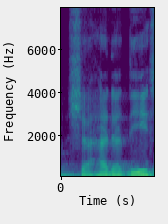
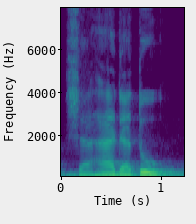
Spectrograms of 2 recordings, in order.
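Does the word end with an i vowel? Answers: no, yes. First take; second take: yes; no. First: The word ends with a final i vowel. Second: The word ends without a final i vowel. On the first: The word stands in apposition to the preceding number. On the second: The word is the predicate of a hidden subject.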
